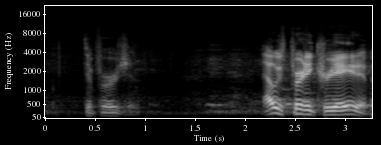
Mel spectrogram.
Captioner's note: audience laughing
